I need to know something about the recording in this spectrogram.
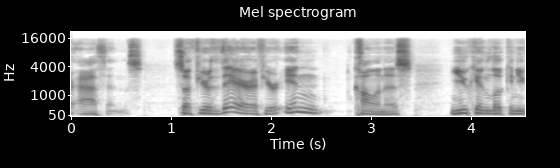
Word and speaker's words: Colonus: This is not revealed to them yet, but this is a place called Colonus, or in Greek it's actually Kolonos, is how you would pronounce it, which happens to be Sophocles' hometown.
